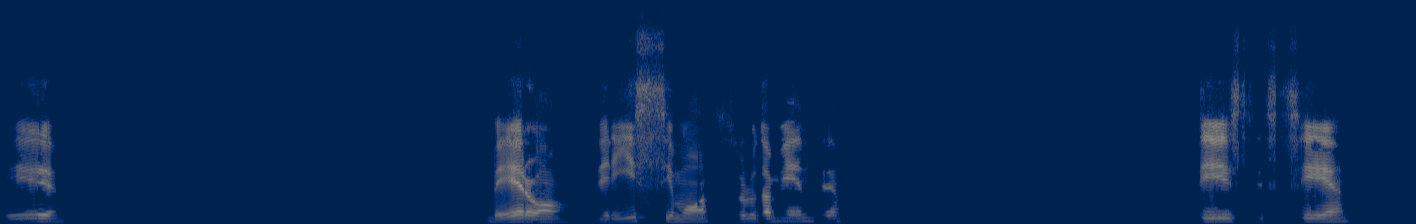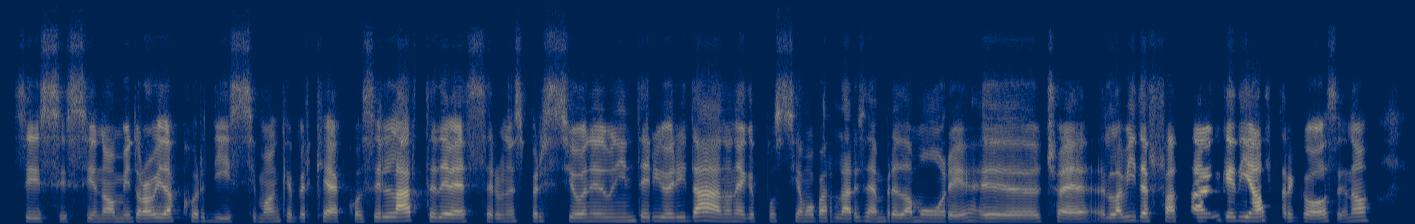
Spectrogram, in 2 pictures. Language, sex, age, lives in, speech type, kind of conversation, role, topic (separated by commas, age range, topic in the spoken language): Italian, female, 35-39, Italy, conversation, unstructured, none, Come può l’arte aiutare a esprimere emozioni difficili?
